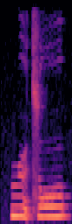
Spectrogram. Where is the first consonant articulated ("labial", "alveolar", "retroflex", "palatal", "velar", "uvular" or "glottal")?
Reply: retroflex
